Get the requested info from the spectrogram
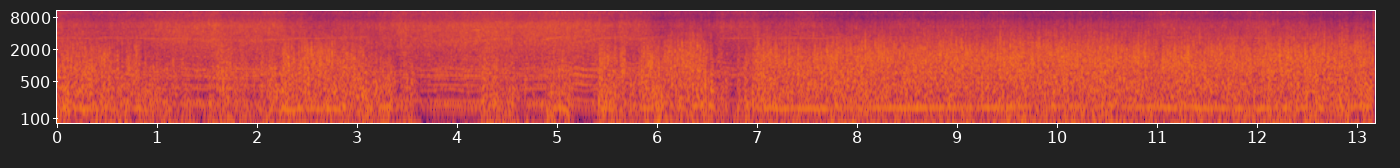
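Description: A steady mechanical hum holding one low pitch, with wind buffeting the microphone.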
